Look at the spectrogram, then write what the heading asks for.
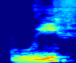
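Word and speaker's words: Leith: So right in my wheelhouse, this is the colorway Leigh, like spelled like Keith, but with an L, L-E-I-T-H, Leigh.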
